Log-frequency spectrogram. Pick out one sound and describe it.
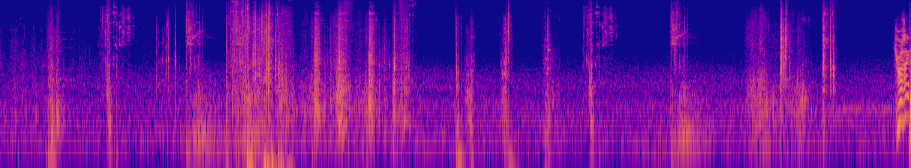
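Short clicks and clatters sound as items are picked up and swapped.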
